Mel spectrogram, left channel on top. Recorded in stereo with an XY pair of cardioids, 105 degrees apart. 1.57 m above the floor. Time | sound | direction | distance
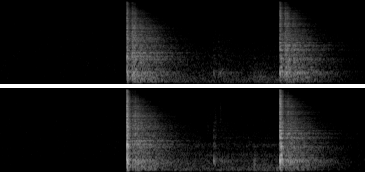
1.3 | hammering | 65° right | 3.5 m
